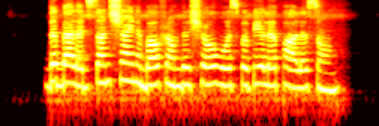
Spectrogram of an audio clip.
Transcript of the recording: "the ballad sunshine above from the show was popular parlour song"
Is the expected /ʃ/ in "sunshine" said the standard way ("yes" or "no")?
yes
